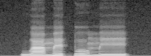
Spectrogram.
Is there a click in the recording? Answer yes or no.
no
